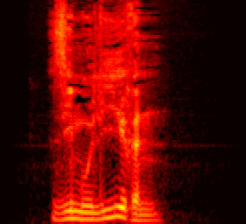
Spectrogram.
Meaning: 1. to feign 2. to malinger 3. to simulate
- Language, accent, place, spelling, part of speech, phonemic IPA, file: German, Germany, Berlin, simulieren, verb, /zimuˈliːʁən/, De-simulieren.ogg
